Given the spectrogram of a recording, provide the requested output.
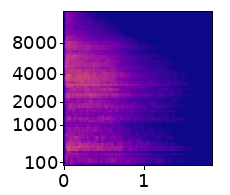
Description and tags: Drum kit sampled direct to my old 486DX no processing unless labeled. I forget the brand name of kit and what mic i used.
cymbal, drum, kit, percussion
